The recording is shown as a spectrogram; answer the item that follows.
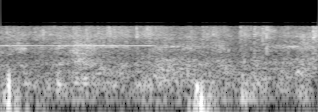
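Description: A crowd of small dogs scrambling over a wooden floor, claws clicking and scrabbling, with two low thumps about a second and a half apart.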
